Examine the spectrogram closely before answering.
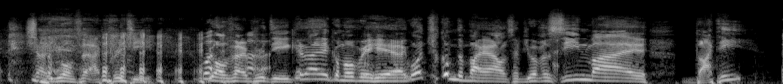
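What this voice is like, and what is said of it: Put-on Italian accent. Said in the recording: “I'm doing doing an Italian accent, even though I'm Spanish.”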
